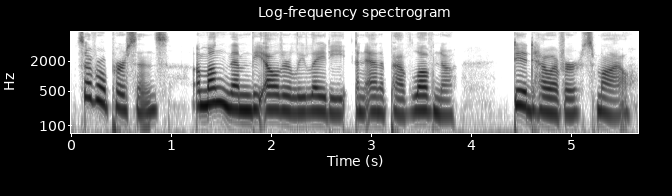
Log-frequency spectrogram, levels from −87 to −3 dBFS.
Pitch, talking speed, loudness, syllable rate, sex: 205 Hz, 135 wpm, -18 LUFS, 5.5 syllables/s, female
